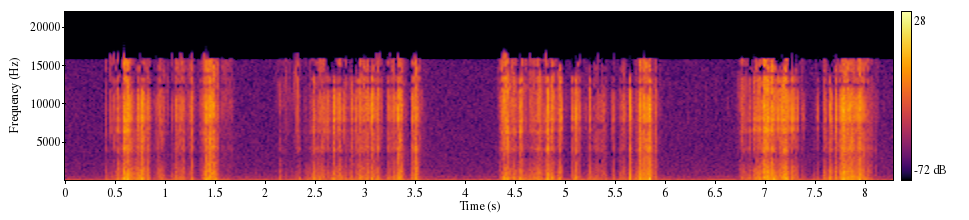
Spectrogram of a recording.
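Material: Dried wheat gluten.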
